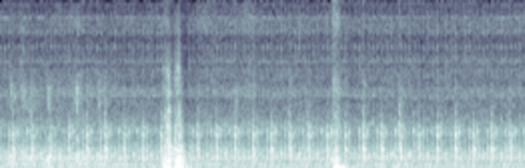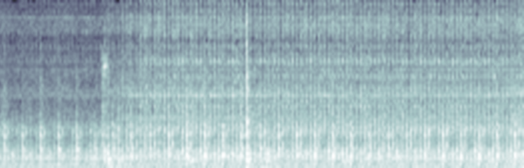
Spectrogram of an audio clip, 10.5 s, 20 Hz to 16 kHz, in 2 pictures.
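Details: 1987 Land Rover One Ten, 300Tdi diesel at idle: a rapid, even tick over the diesel clatter; engine previously overheated from a seized water pump bearing, then had an over-skimmed head and thickest head gasket; source not identified.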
